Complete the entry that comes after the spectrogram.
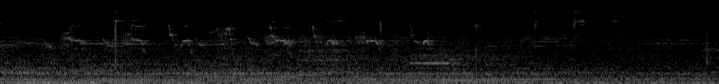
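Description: Birds chirping: many short, high chirps over steady outdoor background noise, thinning out after the first few seconds.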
